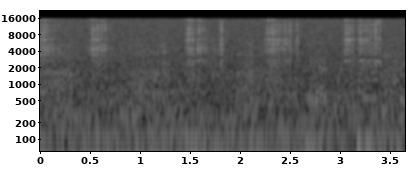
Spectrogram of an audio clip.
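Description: Scissors snipping around a fabric circle at a craft table, four short crisp cuts in an even rhythm, close and fairly quiet.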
